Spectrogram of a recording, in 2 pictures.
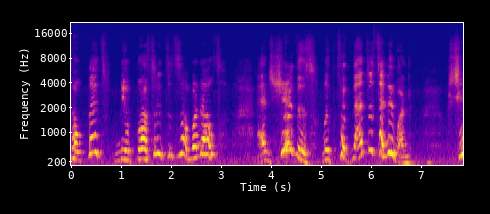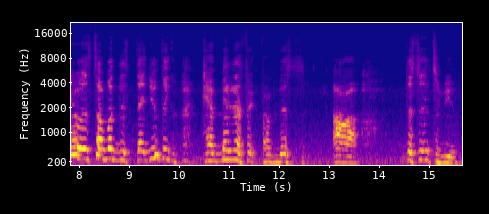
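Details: Post-stroke speech impairment in an adult woman who is a stroke survivor.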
